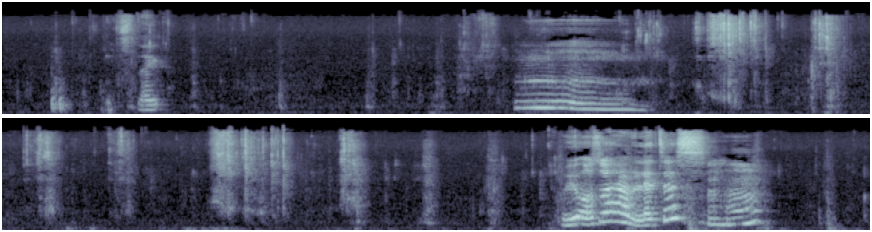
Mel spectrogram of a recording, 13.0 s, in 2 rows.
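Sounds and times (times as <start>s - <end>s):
lettuce crunching when chewed: 0.5s - 3.9s, 4.7s - 10.7s
person humming: 3.8s - 4.9s.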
